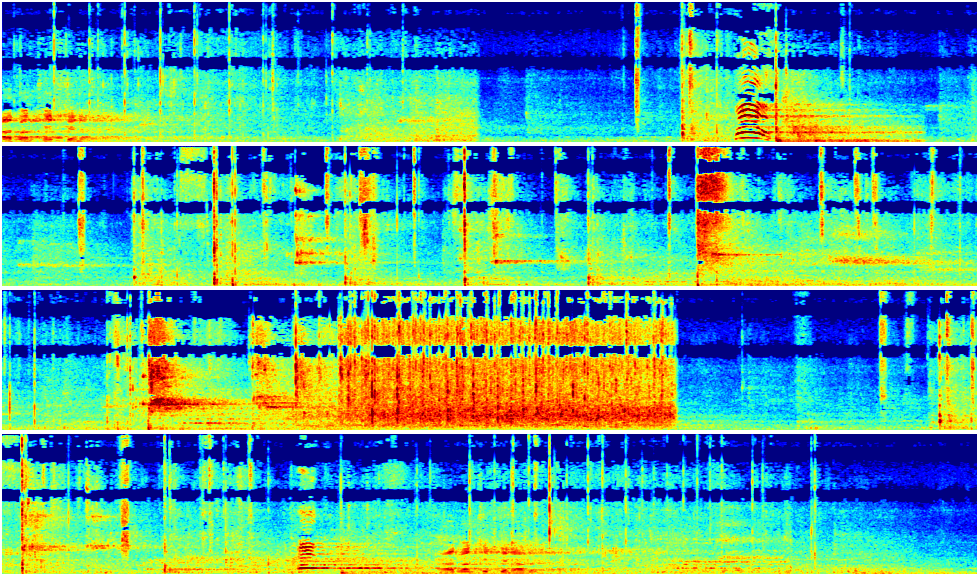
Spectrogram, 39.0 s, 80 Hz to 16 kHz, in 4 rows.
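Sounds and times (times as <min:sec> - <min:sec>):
shoe squeaks: 0:03.4 - 0:04.8, 0:09.2 - 0:10.8, 0:12.4 - 0:13.6, 0:14.2 - 0:15.6, 0:16.7 - 0:19.7, 0:20.6 - 0:22.3, 0:29.2 - 0:31.4
crowd applauding: 0:22.5 - 0:26.3.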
